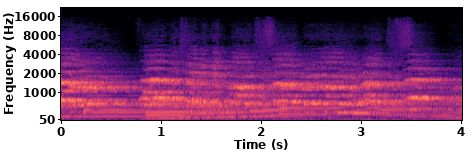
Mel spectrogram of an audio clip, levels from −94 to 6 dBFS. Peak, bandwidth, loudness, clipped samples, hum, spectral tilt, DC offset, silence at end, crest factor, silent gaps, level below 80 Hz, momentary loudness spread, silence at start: -8 dBFS; 15.5 kHz; -24 LUFS; under 0.1%; none; -6 dB/octave; under 0.1%; 0 s; 16 dB; none; -56 dBFS; 5 LU; 0 s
